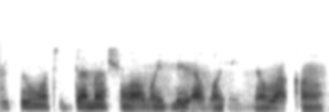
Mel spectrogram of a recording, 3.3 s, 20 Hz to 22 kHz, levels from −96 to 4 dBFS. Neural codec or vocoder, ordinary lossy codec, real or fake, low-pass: codec, 16 kHz, 4 kbps, X-Codec, HuBERT features, trained on balanced general audio; AAC, 24 kbps; fake; 3.6 kHz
